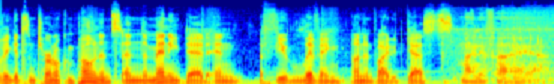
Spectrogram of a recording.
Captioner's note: audible Disgust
